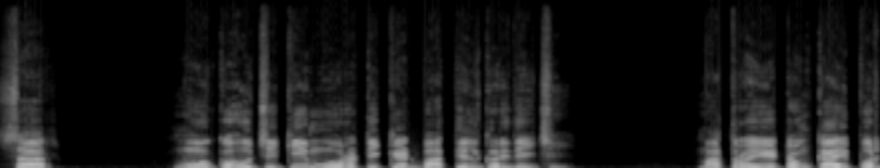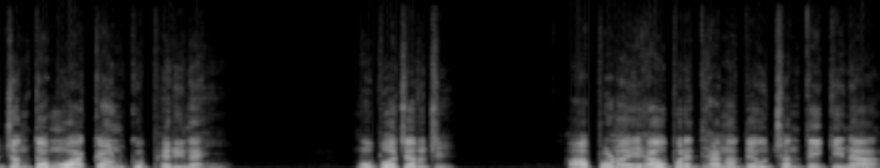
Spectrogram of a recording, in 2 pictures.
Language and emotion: Odia, angry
